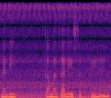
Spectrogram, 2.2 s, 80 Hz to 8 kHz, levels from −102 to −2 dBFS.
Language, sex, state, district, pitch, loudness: Hindi, female, Uttar Pradesh, Budaun, 165 Hz, -35 LUFS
